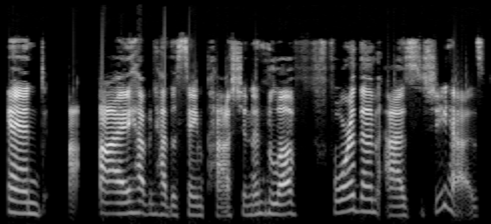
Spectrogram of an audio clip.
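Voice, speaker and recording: A woman co-hosting a casual podcast, telling stories in an animated way, laughing often and acting out lines. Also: medium pitch, measured pace, no echo, studio quality. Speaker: podcast co-host.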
